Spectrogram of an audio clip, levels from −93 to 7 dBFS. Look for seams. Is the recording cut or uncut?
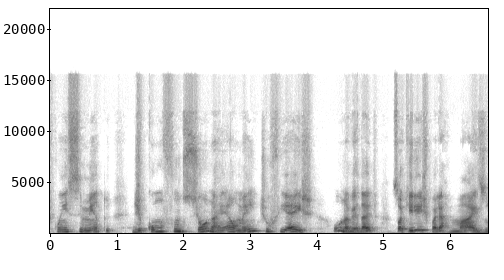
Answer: uncut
